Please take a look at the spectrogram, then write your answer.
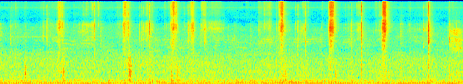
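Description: Tarot cards shuffled by hand in a quiet room, giving a series of soft, brief riffling and snapping bursts at irregular intervals over a low steady background hum, with no talking.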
